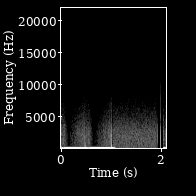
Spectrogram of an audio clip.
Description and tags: I have tried to (re)produce some 'classic' glitches with all sort of noises (synthetic, mechanic, crashes, statics) they have been discards during previous editings recovered, re-treated and re-arranged in some musical (?) way because what someone throws away for others can be a treasure [this sound is part of a pack of 20 different samples]
processed, click, contemporary, synth, digital, glitch, electro, effect, static, abstract, noise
